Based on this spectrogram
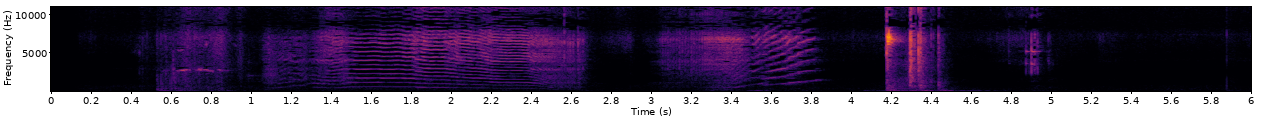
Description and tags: Opening and closing door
